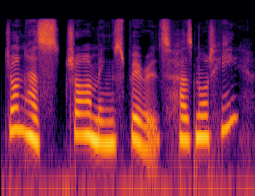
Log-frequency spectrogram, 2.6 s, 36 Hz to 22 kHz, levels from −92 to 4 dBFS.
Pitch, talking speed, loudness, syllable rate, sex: 255 Hz, 165 wpm, -17 LUFS, 4.1 syllables/s, female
